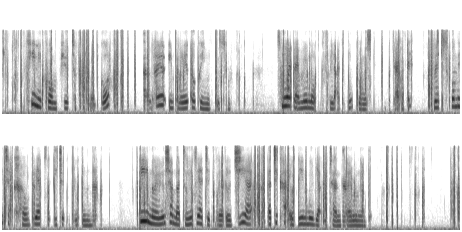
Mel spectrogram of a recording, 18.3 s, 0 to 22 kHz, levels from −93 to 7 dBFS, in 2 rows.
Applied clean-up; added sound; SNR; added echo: neural diffusion model UNIVERSE++.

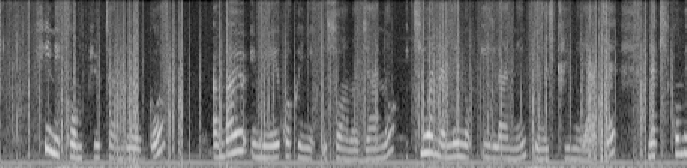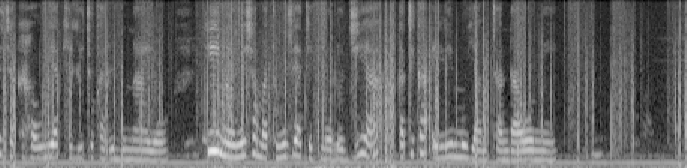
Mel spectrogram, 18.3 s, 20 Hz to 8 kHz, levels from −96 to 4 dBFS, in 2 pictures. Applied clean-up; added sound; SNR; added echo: none; Crackle; 7 dB; none.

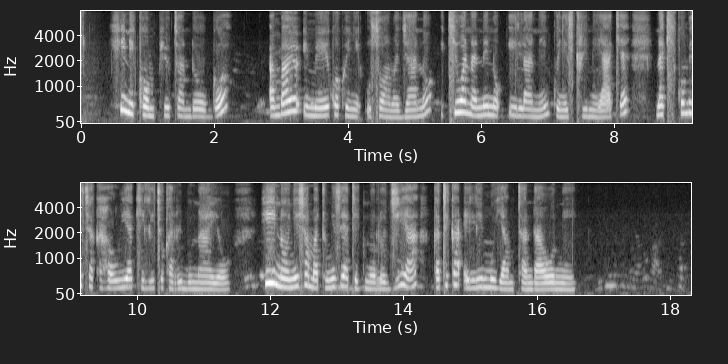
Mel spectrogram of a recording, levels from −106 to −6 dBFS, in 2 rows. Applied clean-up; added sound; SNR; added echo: none; none; none; none.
